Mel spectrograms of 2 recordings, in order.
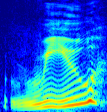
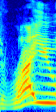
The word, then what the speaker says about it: Ryu: Champa as Ken M ERS Byron man is Ryu and it's funny cuz they all is rayu or Ryu yes thank you that is exactly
